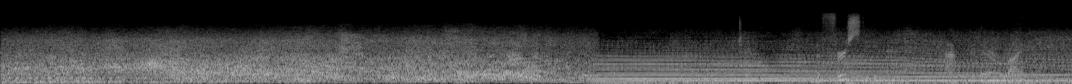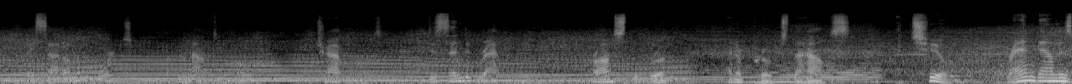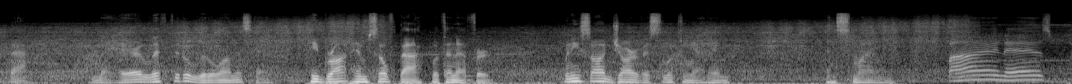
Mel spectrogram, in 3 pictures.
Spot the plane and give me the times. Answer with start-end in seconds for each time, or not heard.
0.0-32.1.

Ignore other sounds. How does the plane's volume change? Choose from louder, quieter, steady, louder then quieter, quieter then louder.
quieter.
